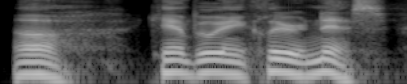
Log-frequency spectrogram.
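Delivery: ordinary talk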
